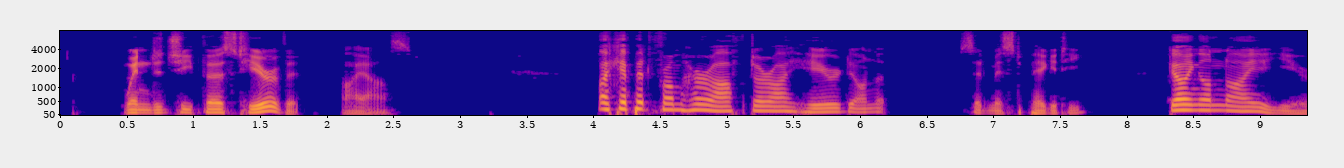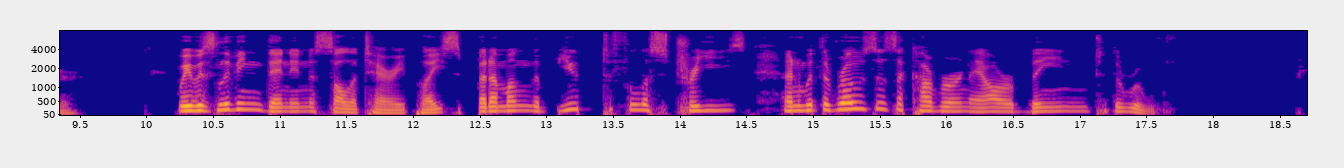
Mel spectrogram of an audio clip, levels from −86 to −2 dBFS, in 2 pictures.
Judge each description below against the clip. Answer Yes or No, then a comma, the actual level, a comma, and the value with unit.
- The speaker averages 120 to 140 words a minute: No, average, 165 wpm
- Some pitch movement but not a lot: No, wide, 7.2 semitones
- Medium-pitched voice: Yes, medium, 150 Hz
